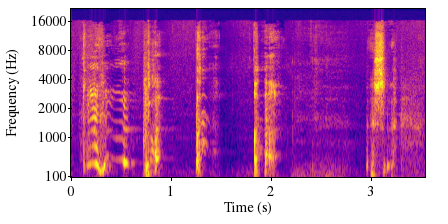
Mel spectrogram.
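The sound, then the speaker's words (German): A person coughs in a series of about five harsh bursts, with a rough raspy breath between the later ones, rather like acted or exaggerated coughing. “hustet, ein bisschen Rauch steigt ihm aus dem Mund.”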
